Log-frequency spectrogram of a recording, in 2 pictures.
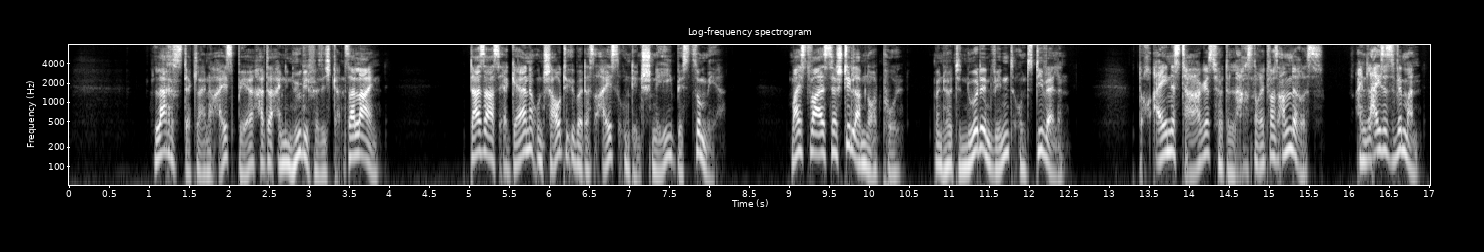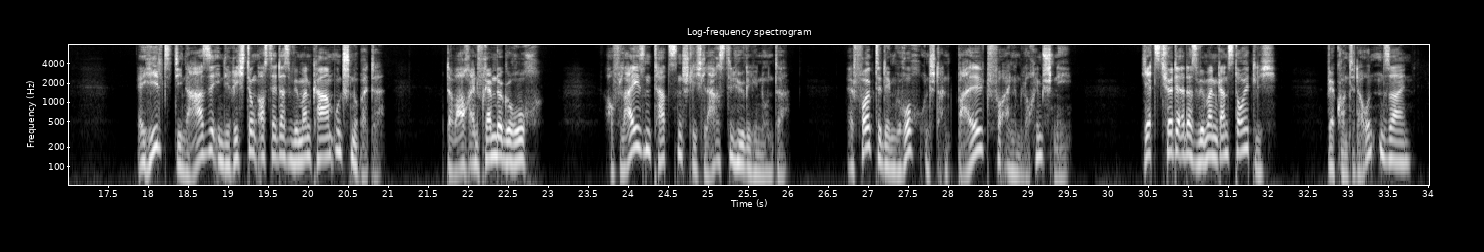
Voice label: male german comercial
